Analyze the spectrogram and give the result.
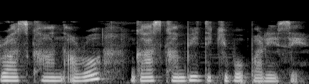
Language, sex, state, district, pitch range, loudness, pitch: Nagamese, female, Nagaland, Kohima, 150-175 Hz, -17 LUFS, 170 Hz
